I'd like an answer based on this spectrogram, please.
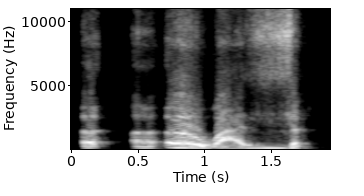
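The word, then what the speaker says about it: Ehwaz: But that's because in the Germanic name, its name is Erwaz, with the emphasis on the Z at the end.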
